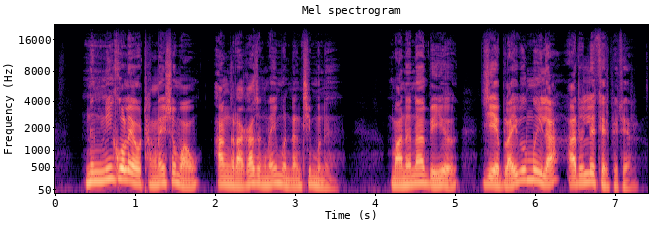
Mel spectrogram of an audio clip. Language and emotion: Bodo, disgusted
